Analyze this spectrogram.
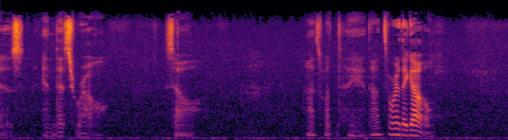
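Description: Soft knitted toys rustle faintly as hands turn them.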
